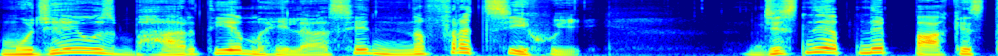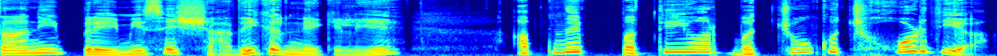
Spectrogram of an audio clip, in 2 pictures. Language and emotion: Hindi, disgusted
